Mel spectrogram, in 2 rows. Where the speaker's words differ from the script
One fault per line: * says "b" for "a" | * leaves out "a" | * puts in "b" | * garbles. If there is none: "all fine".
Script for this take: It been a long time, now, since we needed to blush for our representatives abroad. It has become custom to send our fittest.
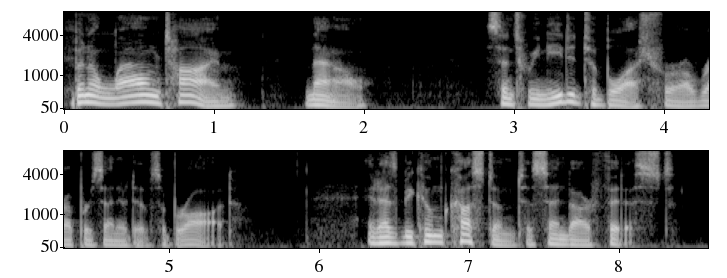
all fine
